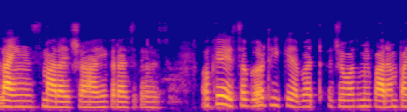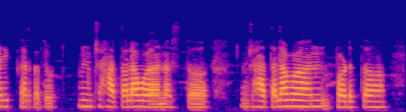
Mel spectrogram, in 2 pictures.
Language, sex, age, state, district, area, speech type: Marathi, female, 18-30, Maharashtra, Nashik, urban, spontaneous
